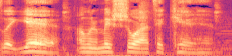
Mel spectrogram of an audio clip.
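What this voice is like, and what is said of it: Put-on old man voice. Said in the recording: “this is my old man voice... why it sounds like Danny Glover... why you sound like Danny Glover right now?”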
